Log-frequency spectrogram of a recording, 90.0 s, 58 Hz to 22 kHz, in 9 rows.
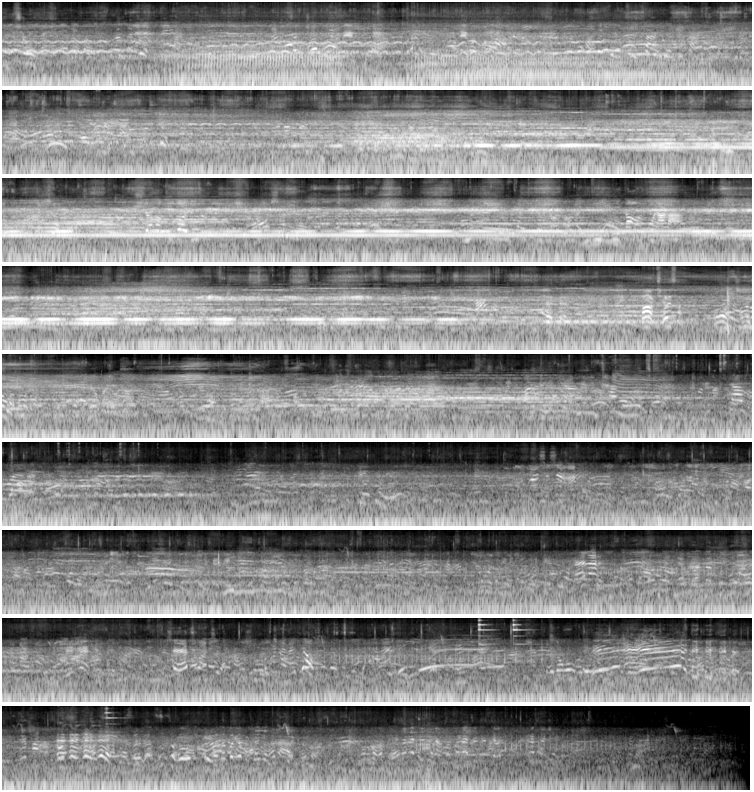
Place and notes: Park on the grass, People are diabolo, Binaural recording, Zoom H6+ Soundman OKM II
Shanghai, China, 26 November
